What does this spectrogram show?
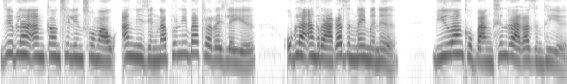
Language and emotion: Bodo, angry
